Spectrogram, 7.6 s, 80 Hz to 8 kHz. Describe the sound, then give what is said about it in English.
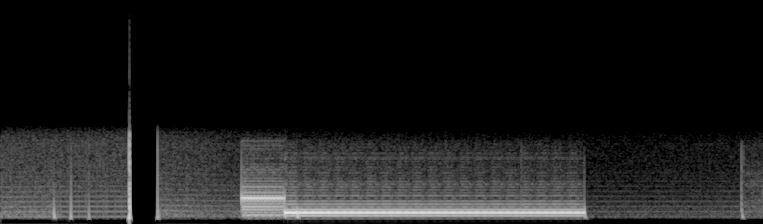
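Dispatch alert tones from Echo 3: a few short clicks and blips, then a loud steady two-part tone, a higher pitch briefly giving way to a long lower sustained tone that cuts off, with a faint blip after. “Echo 3 here, stand by for tones.”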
